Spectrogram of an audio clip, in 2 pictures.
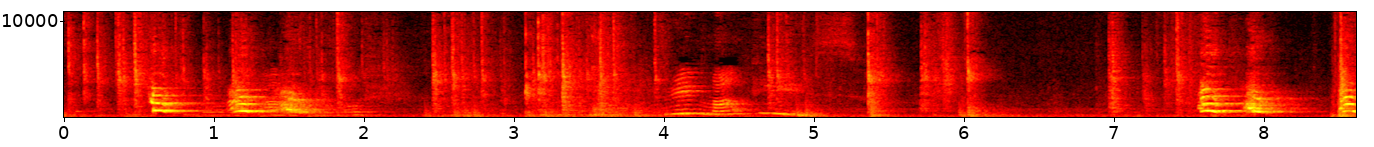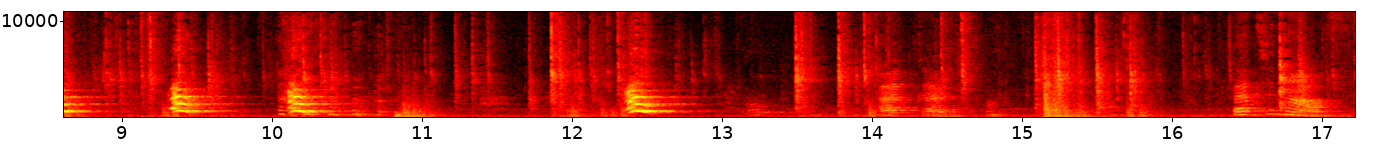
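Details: Four Jack Russell Terriers yapping in short, sharp bursts, clustered barks near the start, again around eight to ten seconds and at twelve seconds, with quieter breaths and rustling between.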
